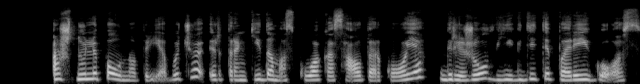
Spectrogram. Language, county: Lithuanian, Panevėžys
